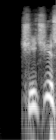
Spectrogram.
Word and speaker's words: Чичи: Чичи с ударением на второй слог.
